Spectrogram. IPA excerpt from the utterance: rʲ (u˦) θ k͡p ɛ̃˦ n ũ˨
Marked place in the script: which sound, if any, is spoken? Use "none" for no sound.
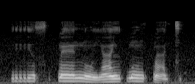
u˦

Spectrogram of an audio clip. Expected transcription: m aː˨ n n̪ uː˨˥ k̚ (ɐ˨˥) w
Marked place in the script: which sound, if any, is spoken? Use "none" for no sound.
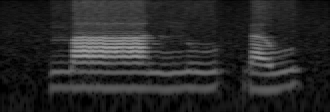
ɐ˨˥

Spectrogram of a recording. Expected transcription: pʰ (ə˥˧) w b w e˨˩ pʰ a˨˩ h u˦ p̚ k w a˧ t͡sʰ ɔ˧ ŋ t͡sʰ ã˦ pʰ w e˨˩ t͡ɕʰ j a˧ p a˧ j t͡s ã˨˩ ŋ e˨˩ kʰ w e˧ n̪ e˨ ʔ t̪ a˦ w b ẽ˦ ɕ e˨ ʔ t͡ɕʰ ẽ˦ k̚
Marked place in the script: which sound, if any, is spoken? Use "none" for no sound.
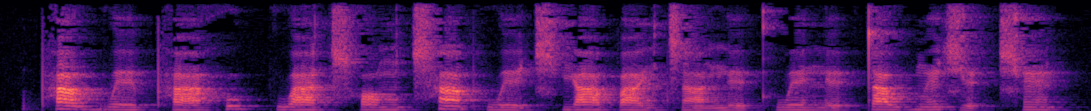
a˥˧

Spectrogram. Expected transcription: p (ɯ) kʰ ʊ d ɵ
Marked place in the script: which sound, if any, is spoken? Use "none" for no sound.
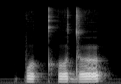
ʊ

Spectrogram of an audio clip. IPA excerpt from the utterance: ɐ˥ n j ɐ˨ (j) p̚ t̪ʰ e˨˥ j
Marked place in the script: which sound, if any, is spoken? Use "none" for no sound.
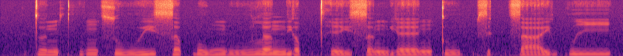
none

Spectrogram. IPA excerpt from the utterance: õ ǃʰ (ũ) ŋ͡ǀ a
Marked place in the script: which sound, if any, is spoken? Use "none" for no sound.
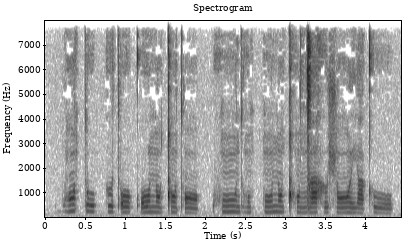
õ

